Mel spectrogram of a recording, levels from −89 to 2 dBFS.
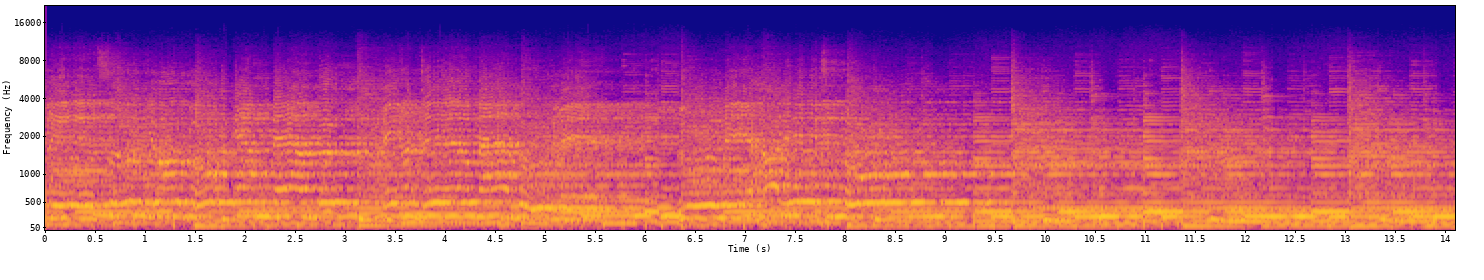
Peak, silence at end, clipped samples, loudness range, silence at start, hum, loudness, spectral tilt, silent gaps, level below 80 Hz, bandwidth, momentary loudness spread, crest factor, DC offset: -2 dBFS; 0 s; under 0.1%; 1 LU; 0 s; none; -12 LUFS; -6.5 dB/octave; none; -32 dBFS; 10 kHz; 2 LU; 10 dB; under 0.1%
